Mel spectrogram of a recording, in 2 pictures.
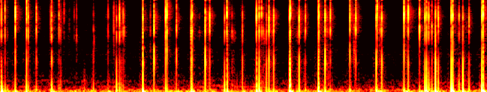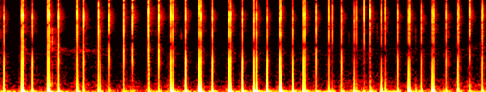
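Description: A small glass perfume bottle filled with blue liquid is turned in the hand while long nails tap its base and sides. The result is a fast, uneven stream of short, bright clicks with quick decays and a faint low rumble underneath.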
